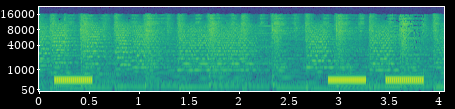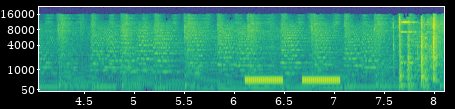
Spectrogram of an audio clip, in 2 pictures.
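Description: An outgoing call's ringback tone sounds in steady double bursts, a clear mid-pitched purr repeating every few seconds over quiet background music, ending with a brief clatter as the line is picked up.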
